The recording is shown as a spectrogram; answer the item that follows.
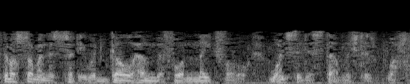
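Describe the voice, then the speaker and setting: A very deep-voiced, world-weary storyteller in a radio drama. He is measured and darkly wry. The recording is dull, with clear noise behind him. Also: expressive.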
